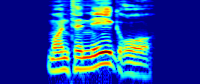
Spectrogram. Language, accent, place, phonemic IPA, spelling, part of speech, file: German, Germany, Berlin, /mɔnteˈneːɡʁo/, Montenegro, proper noun, De-Montenegro.ogg
- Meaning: Montenegro (a country on the Balkan Peninsula in Southeastern Europe)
